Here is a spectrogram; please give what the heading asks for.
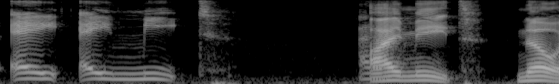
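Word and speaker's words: Amit: meet you you said you said e meet I did not say that Kevin I said I meet I have trained my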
